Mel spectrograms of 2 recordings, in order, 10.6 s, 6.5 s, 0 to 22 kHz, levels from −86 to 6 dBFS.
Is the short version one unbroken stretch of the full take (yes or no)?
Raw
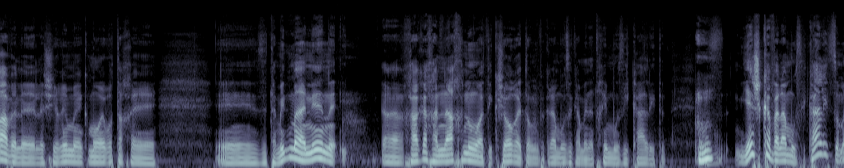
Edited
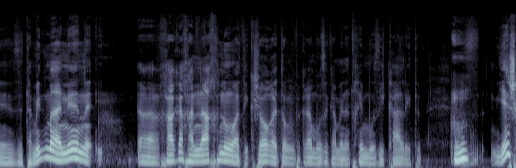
yes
